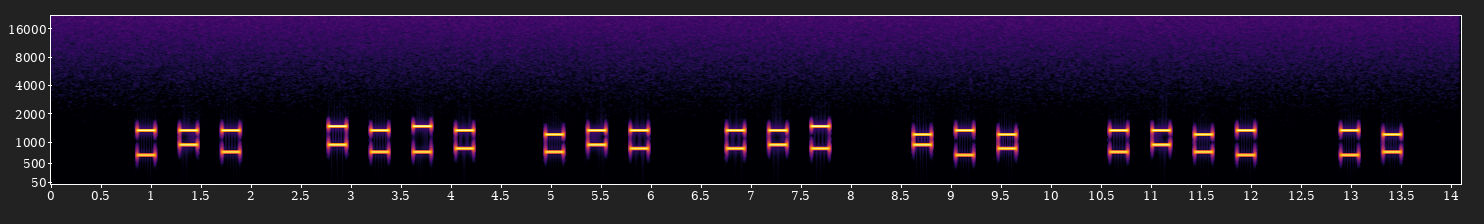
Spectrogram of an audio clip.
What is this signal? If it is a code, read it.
DTMF, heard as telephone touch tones, dialled by machine, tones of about 180 ms. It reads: 205 #568 408 809 *27 5042 24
